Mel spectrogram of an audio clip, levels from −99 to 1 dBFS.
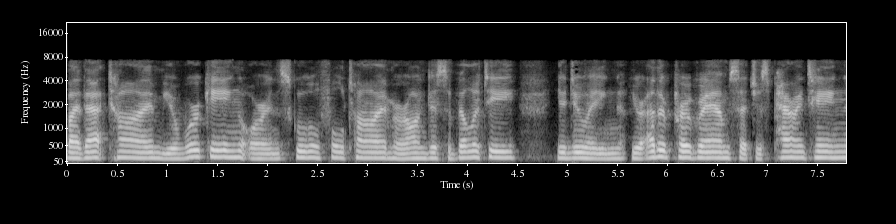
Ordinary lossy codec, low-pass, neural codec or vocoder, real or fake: AAC, 48 kbps; 7.2 kHz; vocoder, 22.05 kHz, 80 mel bands, HiFi-GAN; fake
